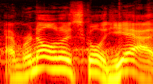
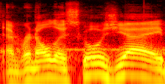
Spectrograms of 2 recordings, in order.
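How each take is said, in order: First: It is said loudly, in an excited tone. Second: It is said flatly, in a bored tone. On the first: The speaker calls it right. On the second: The speaker calls it wrong.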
